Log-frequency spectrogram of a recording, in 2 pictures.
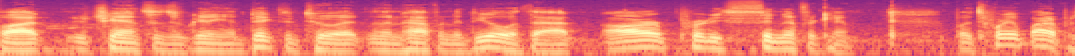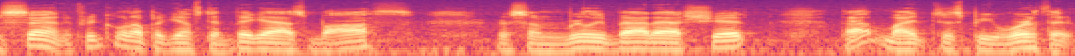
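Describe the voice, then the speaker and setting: The speaker goes at a fairly quick pace with ordinary pitch variation. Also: man, fairly low pitch for a man. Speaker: gaming tutorial maker. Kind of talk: gameplay tutorial. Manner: hesitant, many fillers.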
